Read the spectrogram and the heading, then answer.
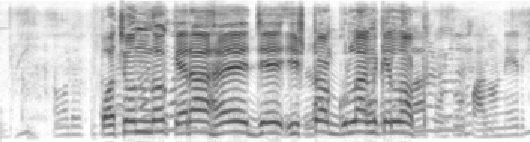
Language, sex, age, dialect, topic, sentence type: Bengali, male, 18-24, Jharkhandi, banking, statement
